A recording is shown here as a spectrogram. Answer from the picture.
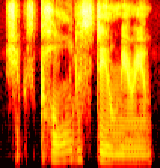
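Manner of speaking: bitter whisper. Acted. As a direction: hiss it under the breath. Paul's bitter aside about her.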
